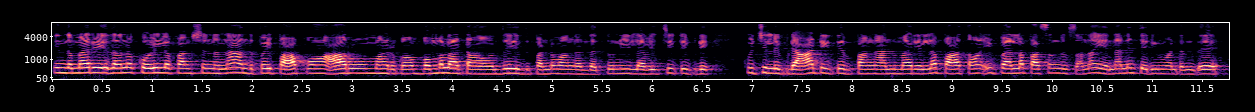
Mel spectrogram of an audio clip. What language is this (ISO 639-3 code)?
tam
